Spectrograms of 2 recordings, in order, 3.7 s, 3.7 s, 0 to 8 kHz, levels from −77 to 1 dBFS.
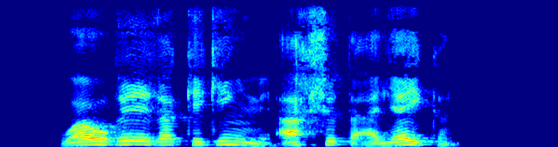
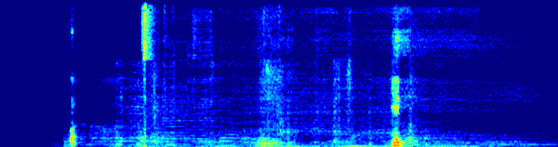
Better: first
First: none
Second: noise reduction (neural mask model DeepFilterNet 3)

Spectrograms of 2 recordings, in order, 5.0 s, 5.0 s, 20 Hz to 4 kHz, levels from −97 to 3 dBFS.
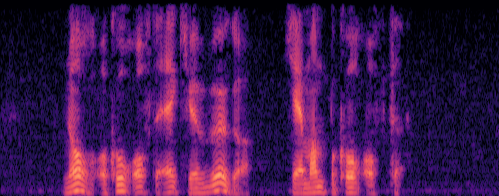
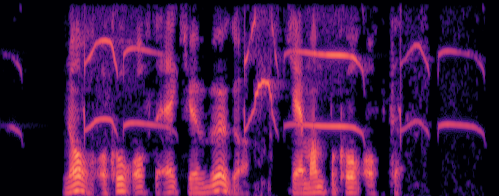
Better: first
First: none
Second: noise reduction (classical method spectral subtraction)

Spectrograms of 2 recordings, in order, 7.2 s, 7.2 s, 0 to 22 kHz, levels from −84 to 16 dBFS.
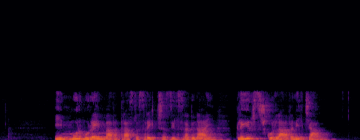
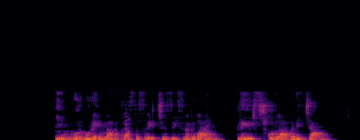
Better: first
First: none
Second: noise reduction (neural mask model DeepFilterNet 3)

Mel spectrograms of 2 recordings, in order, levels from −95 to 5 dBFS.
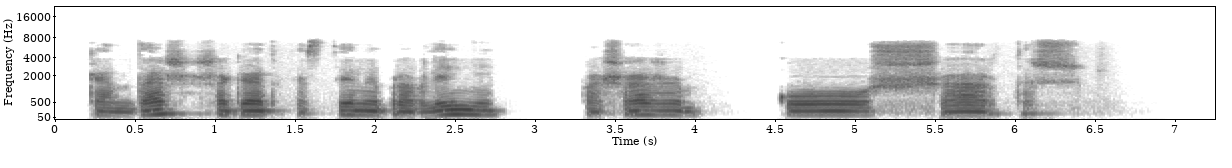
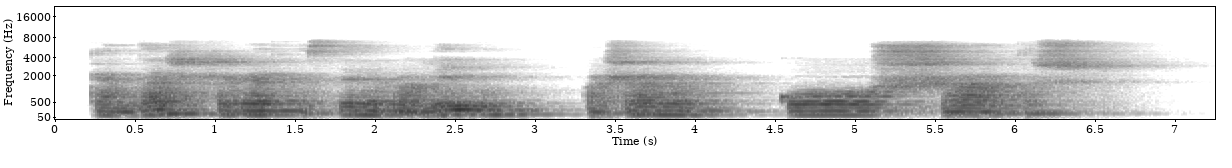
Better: first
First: none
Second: room echo; dies away in 1.1 s

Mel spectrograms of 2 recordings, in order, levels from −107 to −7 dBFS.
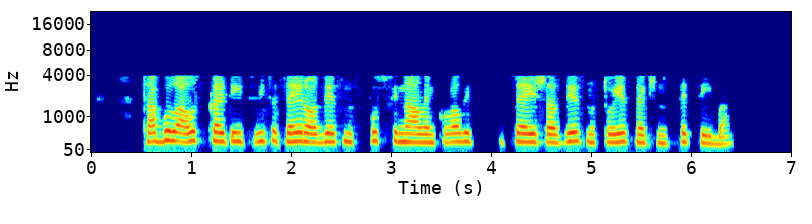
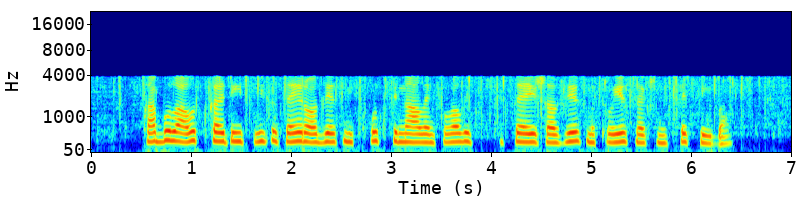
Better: first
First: none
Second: noise reduction (neural separator model SepFormer WHAM!)

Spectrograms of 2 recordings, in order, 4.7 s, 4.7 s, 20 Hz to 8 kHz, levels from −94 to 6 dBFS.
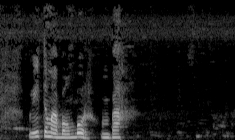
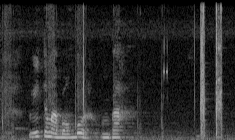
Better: first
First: none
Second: background sound (Camera); 3 dB below the speech // room echo; dies away in 1.2 s

